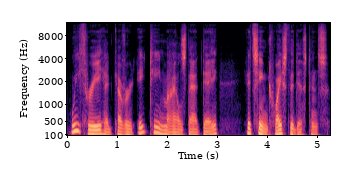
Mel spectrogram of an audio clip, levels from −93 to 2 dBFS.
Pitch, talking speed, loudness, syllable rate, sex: 110 Hz, 150 wpm, -18 LUFS, 4.6 syllables/s, male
